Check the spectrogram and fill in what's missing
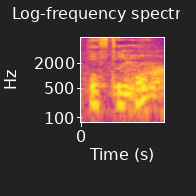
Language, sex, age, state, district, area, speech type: Assamese, female, 45-60, Assam, Charaideo, urban, spontaneous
